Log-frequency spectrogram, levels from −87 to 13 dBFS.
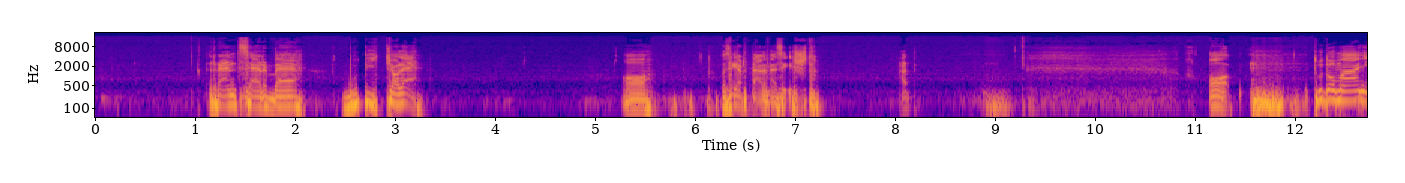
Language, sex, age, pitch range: Hungarian, male, 50-69, 105-140 Hz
